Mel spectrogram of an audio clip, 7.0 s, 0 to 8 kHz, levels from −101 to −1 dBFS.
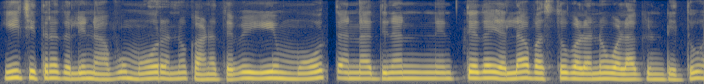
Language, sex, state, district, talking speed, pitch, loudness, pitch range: Kannada, female, Karnataka, Belgaum, 110 wpm, 210 Hz, -17 LUFS, 200-220 Hz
